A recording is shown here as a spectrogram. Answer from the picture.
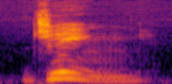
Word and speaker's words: Ching: power spelled t e jing spelled c h i n g jing is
